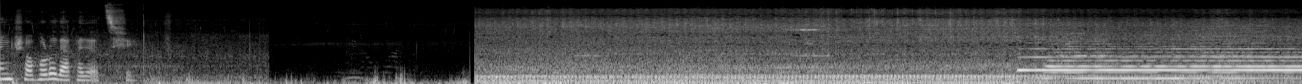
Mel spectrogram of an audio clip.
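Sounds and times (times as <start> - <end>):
low engine-like rumbling: 4.8 - 13.0
long horn-like note: 10.2 - 13.0.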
